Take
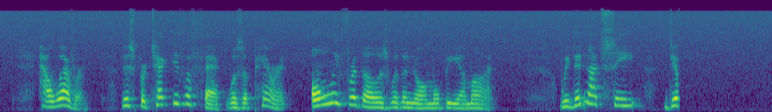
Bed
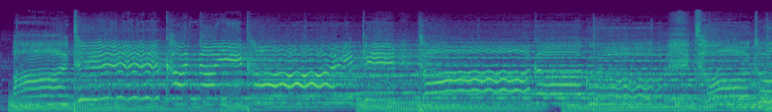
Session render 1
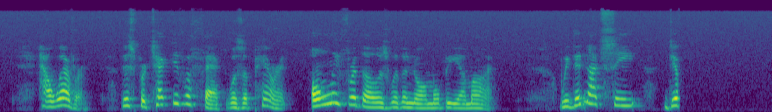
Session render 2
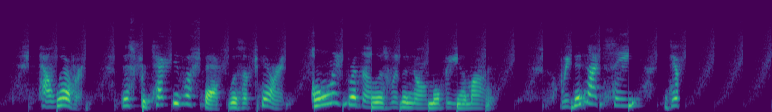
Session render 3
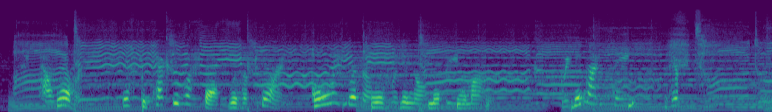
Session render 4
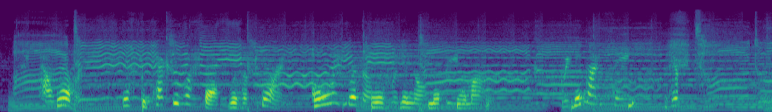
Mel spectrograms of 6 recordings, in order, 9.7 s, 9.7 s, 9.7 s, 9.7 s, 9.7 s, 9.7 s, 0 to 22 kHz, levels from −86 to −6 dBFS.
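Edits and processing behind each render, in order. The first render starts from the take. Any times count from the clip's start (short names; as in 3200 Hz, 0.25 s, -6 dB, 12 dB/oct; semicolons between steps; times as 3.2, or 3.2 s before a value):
noise print and reduce 6 dB
LFO band-pass saw up 2.8 Hz 230–2900 Hz
add bed -17 dB
gain +7 dB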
